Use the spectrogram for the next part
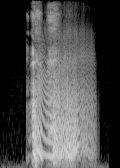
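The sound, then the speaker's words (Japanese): A single drawn-out fart, loud, lasting about a second and a half with a wavering, sputtering buzz that trails off abruptly. No talking. “くっせえおなら、お嗅ぎください。”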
